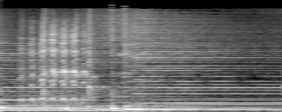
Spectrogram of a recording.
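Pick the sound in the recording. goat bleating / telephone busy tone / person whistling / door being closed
goat bleating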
